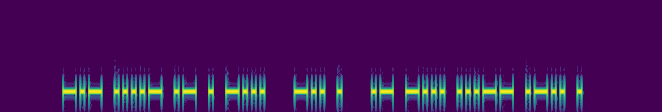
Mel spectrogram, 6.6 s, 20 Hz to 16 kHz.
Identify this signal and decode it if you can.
Morse code, heard as a keyed tone, about 27 wpm, 700 Hz. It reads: K4AEB DE AB3LE
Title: USA Callsign DE Callsign - 5 Characters - 28wpm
